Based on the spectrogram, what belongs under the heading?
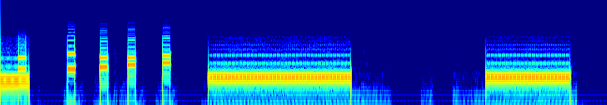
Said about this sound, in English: Let's dial the phone number right now. Here we go.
